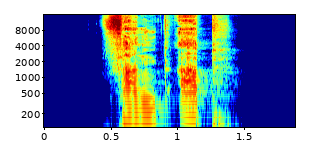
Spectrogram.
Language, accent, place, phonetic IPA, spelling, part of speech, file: German, Germany, Berlin, [ˌfaŋt ˈap], fangt ab, verb, De-fangt ab.ogg
- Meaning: inflection of abfangen: 1. second-person plural present 2. plural imperative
